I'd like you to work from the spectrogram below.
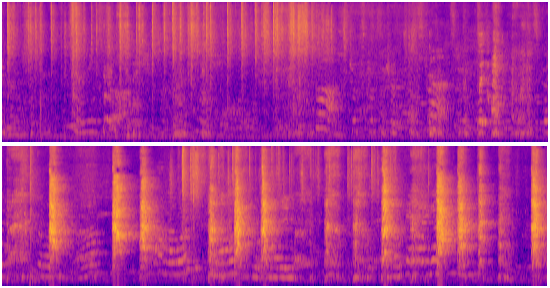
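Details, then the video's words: Two pet Shih Tzu dogs, a younger and an older one, play-fighting indoors; sharp high yapping barks and growly snarls come in quick irregular bursts, growing louder and denser toward the end, with a woman's voice talking at first. "Dangerous Shih-Tzu Dogfighting"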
